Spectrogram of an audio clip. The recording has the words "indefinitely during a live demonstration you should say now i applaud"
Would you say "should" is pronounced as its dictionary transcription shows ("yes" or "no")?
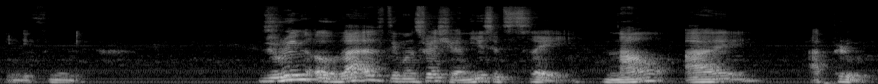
no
